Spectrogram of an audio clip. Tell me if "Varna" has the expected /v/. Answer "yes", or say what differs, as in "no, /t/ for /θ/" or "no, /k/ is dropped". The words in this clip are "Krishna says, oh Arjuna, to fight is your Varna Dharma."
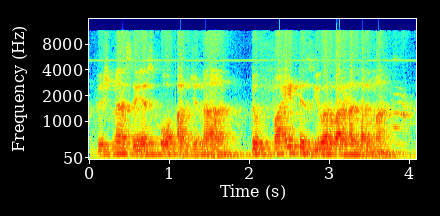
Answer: yes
